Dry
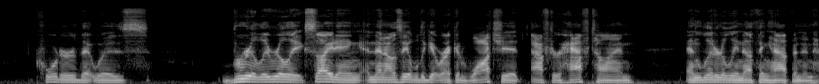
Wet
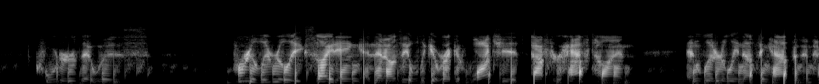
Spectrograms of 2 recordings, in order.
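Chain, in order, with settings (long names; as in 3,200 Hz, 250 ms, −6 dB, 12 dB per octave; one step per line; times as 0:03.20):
single-sideband voice off tune −250 Hz 160–3,200 Hz
auto-filter high-pass saw up 8.8 Hz 510–1,700 Hz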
